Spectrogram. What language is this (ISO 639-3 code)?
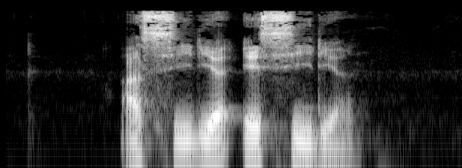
por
